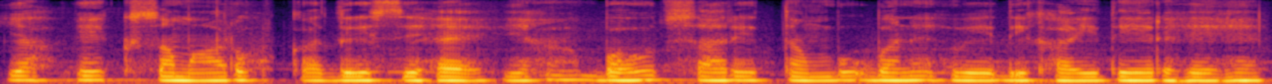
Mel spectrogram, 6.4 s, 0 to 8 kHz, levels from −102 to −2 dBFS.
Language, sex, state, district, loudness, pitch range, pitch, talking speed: Hindi, male, Jharkhand, Ranchi, -15 LUFS, 135-145 Hz, 140 Hz, 140 wpm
